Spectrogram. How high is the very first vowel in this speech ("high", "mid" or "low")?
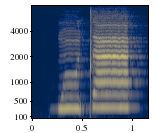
mid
